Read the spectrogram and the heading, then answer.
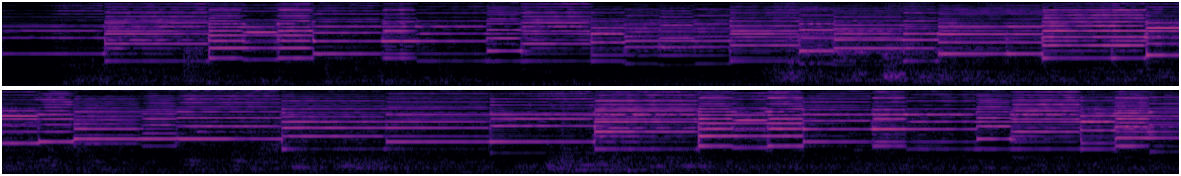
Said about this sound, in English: What do you think that is? Ice cream truck. That's exactly right. When we were little, most of us, we'd hear that, we'd just go, right? That was solid temptation, an ice cream truck.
